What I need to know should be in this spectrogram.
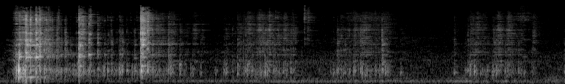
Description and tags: Rolling Can 10
Sounds made by rolling cans of various sizes and types along a concrete surface.
aluminium, can, roll, rolling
